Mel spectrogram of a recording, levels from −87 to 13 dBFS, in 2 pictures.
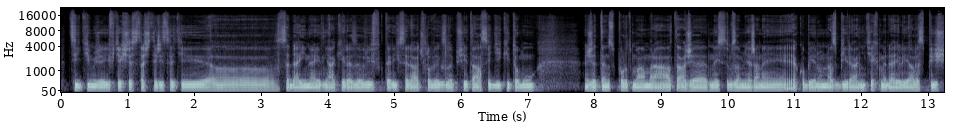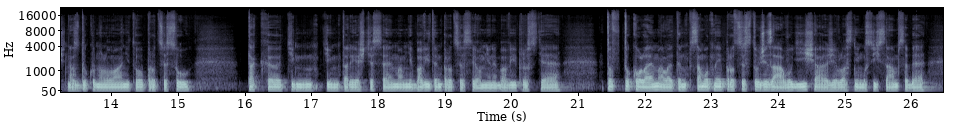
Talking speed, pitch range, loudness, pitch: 165 wpm, 85-90 Hz, -18 LUFS, 90 Hz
